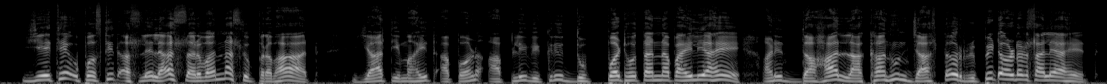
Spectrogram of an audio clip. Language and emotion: Marathi, happy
